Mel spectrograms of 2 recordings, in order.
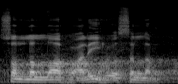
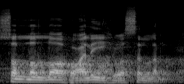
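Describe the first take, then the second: The two takes are said the same way.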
